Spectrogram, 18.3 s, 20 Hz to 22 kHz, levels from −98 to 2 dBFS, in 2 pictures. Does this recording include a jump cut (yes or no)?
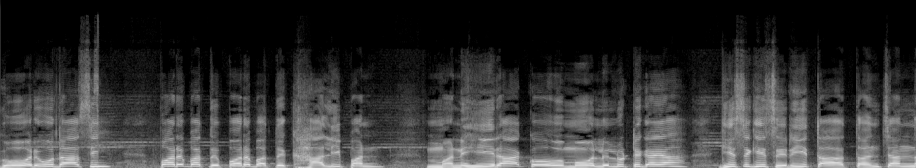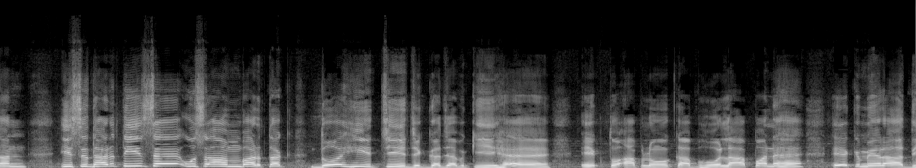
yes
